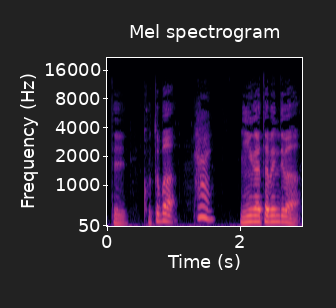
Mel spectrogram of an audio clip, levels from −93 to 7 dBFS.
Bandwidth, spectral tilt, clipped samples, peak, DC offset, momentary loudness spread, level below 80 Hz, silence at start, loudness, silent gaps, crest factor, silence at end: 11.5 kHz; -7 dB/octave; under 0.1%; -16 dBFS; under 0.1%; 17 LU; -70 dBFS; 0.1 s; -32 LUFS; none; 18 dB; 0.05 s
